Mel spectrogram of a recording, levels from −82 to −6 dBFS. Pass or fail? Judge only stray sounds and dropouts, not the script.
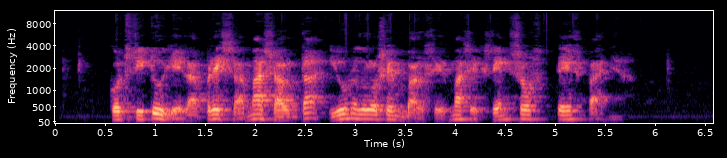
pass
